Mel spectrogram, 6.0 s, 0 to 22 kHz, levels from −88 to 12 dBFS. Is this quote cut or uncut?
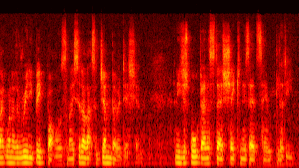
uncut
